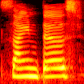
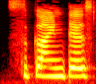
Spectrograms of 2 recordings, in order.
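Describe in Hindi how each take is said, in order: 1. यह शब्द साधारण s ध्वनि से शुरू होता है। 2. यह शब्द sk ध्वनि से शुरू होता है।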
